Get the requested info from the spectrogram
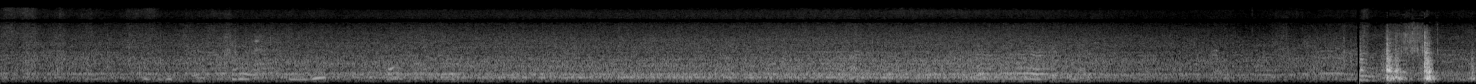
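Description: A crowd of Buckfast honeybees buzzing steadily at the entrance of a freshly hived package colony, the ones at the front calling the rest of the bees in. A couple of sharp knocks come near the end.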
